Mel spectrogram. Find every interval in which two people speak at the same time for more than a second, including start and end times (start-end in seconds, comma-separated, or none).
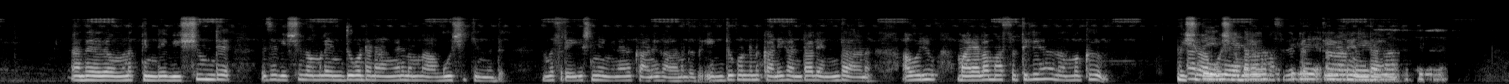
11.9-14.0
